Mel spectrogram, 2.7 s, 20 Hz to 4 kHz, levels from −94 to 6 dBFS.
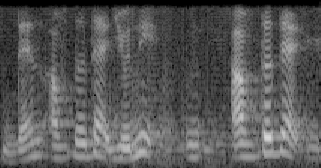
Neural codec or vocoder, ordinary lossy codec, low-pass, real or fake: none; none; 3.6 kHz; real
